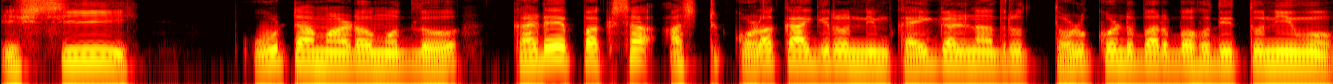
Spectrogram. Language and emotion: Kannada, disgusted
